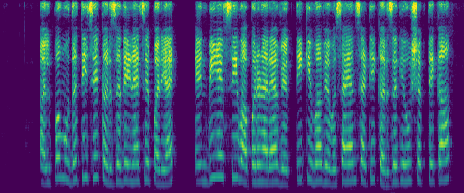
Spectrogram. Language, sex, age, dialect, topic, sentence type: Marathi, female, 31-35, Northern Konkan, banking, question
